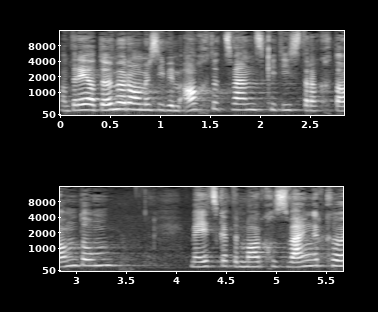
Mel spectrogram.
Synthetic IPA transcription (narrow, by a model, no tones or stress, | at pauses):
ɑnd̪ɾeːɑd̪œməɾoːmɪɾsibɪmʔɑχtət͡sʋænt͡skidist̪ɾɑkχt̪ɑnd̪ʊm | mɛjɛt͡skadəɾmɑɾkʰʊsʋæŋːəɾkʰøː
